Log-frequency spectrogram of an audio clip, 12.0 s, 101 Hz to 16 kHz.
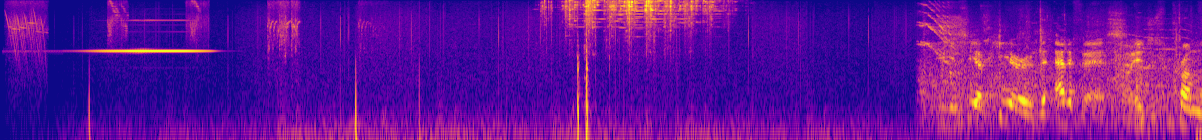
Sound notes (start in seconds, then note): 0.6 mic feedback; 5.4 keys jingling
